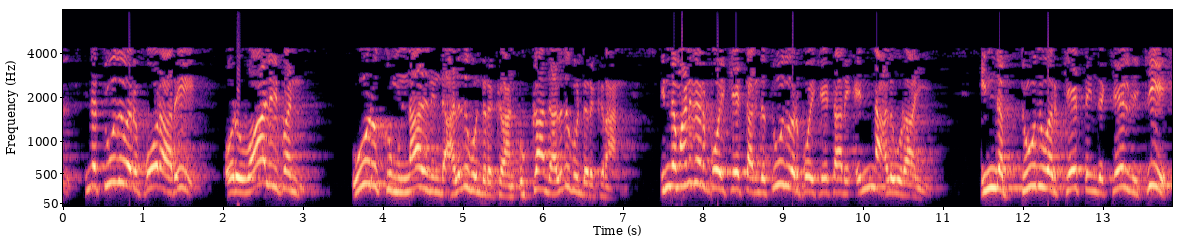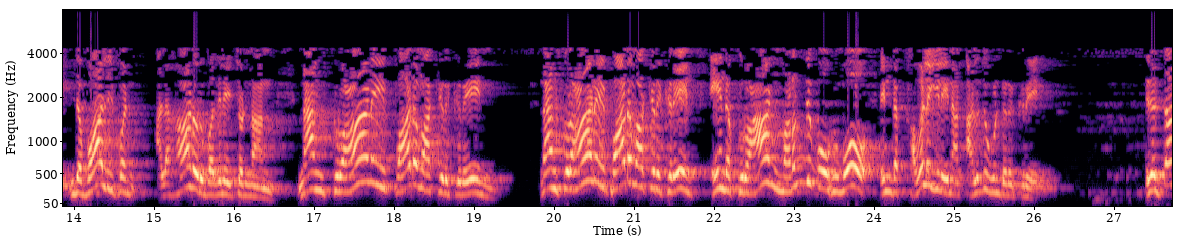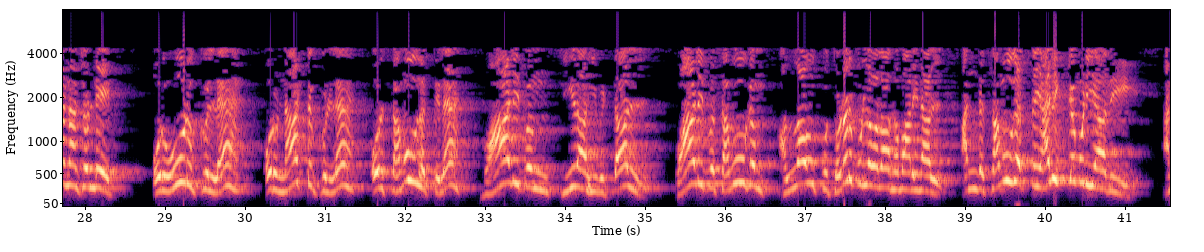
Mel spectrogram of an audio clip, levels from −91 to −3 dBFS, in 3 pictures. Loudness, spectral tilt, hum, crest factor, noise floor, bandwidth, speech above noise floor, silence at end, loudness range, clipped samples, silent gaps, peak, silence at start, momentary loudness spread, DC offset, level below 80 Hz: -13 LUFS; -7 dB/octave; none; 14 dB; -59 dBFS; 6.6 kHz; 47 dB; 0 s; 3 LU; under 0.1%; none; 0 dBFS; 0 s; 9 LU; under 0.1%; -68 dBFS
